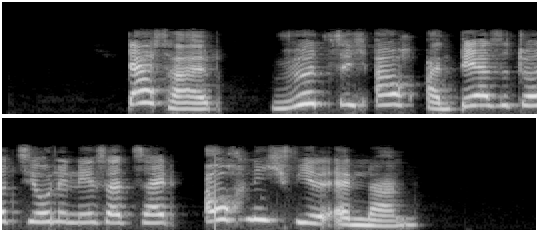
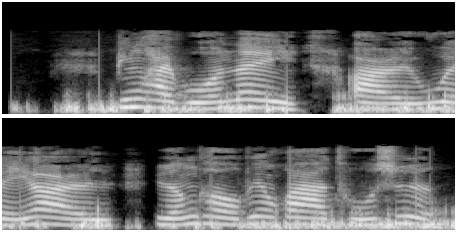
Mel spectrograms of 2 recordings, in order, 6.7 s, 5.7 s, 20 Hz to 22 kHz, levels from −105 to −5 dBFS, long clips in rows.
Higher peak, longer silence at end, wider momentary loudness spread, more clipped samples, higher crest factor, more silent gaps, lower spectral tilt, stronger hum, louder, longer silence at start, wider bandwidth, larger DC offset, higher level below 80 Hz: second, -6 dBFS vs -2 dBFS; first, 0.75 s vs 0 s; about the same, 6 LU vs 6 LU; neither; about the same, 18 dB vs 16 dB; neither; second, -4.5 dB/octave vs -6.5 dB/octave; neither; second, -23 LUFS vs -18 LUFS; first, 0.8 s vs 0.05 s; about the same, 8 kHz vs 8 kHz; neither; second, -68 dBFS vs -48 dBFS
